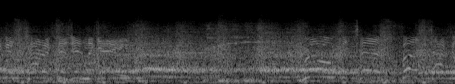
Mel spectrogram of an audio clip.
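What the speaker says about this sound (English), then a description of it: "Biggest cheer of the night for one of the biggest characters in the game." A rugby league crowd at a 2010 Warrington v Hull match roars with cheers and shouts as captain Adrian Morley scores a try. The cheering is a loud, sustained wash of noise with commentary running over it.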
